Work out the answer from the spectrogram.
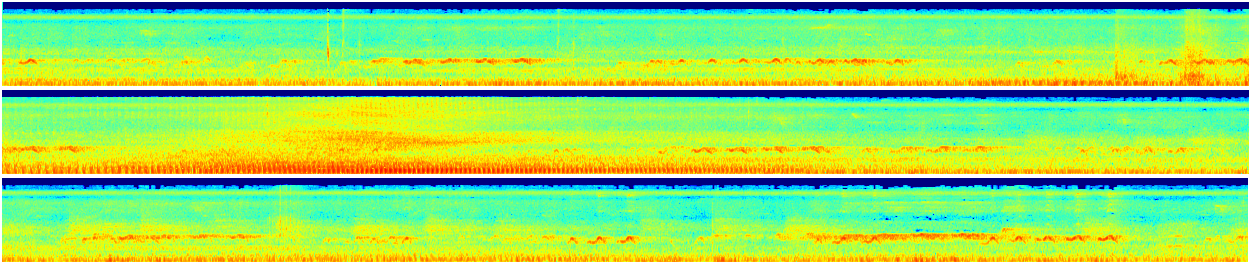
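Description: Birds singing, one repeating the same short call phrase over and over. About ten seconds in, the rumble of a passing engine swells to become the loudest sound, then fades.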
